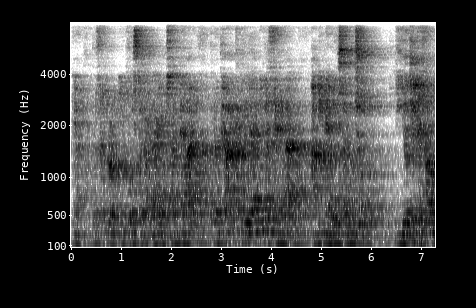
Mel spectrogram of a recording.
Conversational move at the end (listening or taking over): listening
